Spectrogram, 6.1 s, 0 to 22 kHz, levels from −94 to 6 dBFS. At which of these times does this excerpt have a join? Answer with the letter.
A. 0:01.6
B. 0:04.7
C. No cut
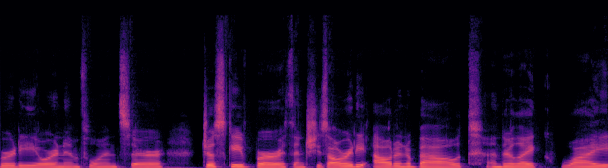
C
